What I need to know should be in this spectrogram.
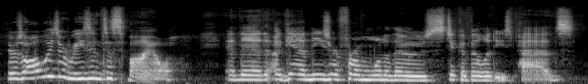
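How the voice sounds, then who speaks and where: A woman with a gravelly voice from a cold, chatting casually as she flips through a craft journal. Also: a little high, very animated, normal speed, darkish tone, rough recording. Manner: chatty, rambling, with many fillers. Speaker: craft channel host.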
